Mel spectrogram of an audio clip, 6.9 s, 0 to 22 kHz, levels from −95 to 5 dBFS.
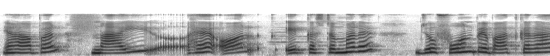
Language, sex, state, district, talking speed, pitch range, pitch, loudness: Hindi, female, Karnataka, Bangalore, 130 wpm, 245-315 Hz, 265 Hz, -14 LUFS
